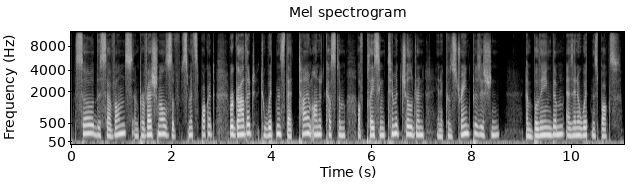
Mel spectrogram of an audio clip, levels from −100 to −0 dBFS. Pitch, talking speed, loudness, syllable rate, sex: 190 Hz, 175 wpm, -20 LUFS, 5.7 syllables/s, female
